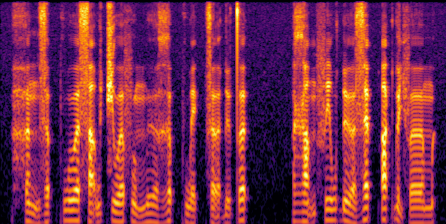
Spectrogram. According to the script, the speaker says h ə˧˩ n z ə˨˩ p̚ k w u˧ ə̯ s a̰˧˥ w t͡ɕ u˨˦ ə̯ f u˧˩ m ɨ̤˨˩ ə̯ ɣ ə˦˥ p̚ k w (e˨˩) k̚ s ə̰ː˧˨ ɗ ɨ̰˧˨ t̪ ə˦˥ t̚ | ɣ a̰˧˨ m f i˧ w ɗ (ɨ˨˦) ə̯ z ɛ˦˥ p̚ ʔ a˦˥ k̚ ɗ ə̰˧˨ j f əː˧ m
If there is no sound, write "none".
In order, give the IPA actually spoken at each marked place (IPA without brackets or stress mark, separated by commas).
e˨˩, ɨ˧˩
